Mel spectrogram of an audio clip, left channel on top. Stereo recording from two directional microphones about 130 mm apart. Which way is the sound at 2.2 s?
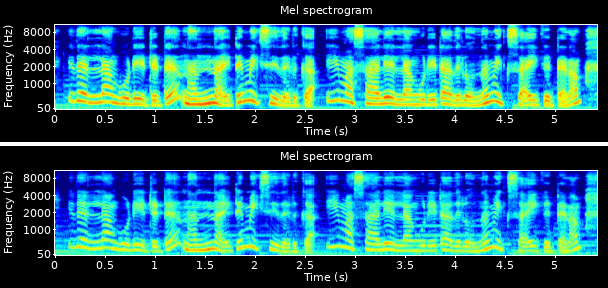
40° left (ahead or behind).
